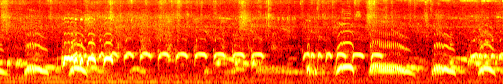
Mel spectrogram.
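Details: Loud local zebra dove used as a lure sings a long series of quick, evenly spaced staccato coos, broken by fuller arched coos and a drawn-out mellow note.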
